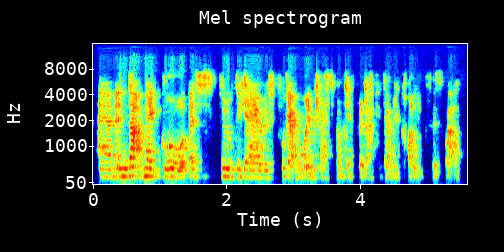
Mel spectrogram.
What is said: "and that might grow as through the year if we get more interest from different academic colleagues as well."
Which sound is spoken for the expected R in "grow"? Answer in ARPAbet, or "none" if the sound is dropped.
L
